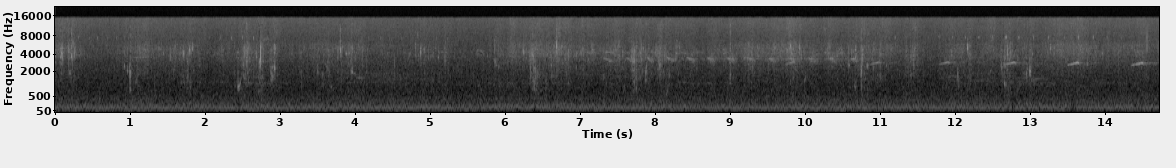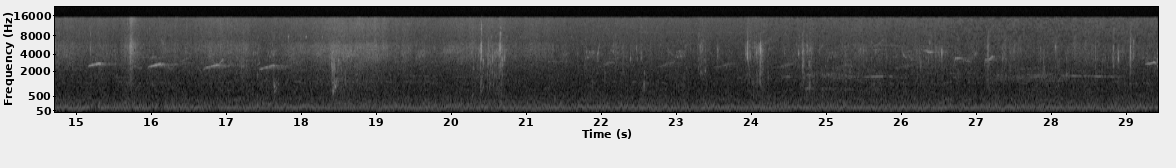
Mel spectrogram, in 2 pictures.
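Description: Faint open-field ambience with a bird calling: a fast run of high notes, then a series of about ten short notes, each a little lower in pitch. Scattered rustles and snaps from rice plants as weeds are pulled among them.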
